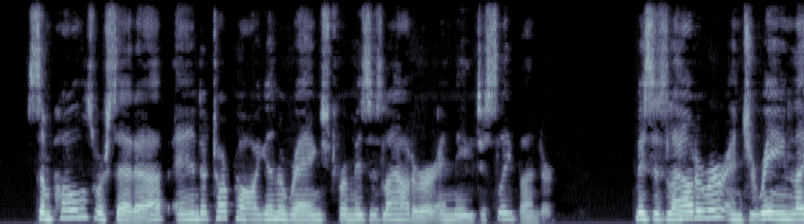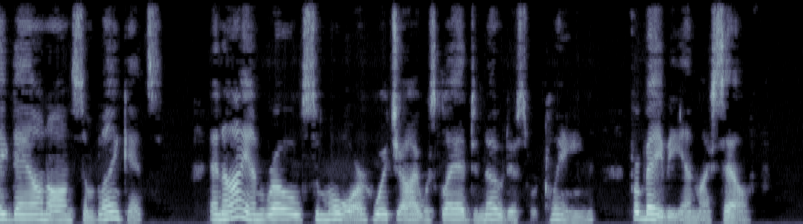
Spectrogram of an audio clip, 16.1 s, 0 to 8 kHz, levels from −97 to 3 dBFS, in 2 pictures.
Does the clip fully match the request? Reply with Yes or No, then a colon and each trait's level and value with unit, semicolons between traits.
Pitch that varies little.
No: average, 3.0 semitones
